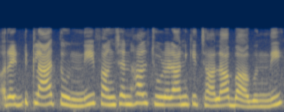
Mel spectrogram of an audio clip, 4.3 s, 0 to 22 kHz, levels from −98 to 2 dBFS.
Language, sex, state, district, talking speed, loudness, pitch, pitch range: Telugu, female, Andhra Pradesh, Sri Satya Sai, 110 wpm, -13 LUFS, 275 Hz, 255-300 Hz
